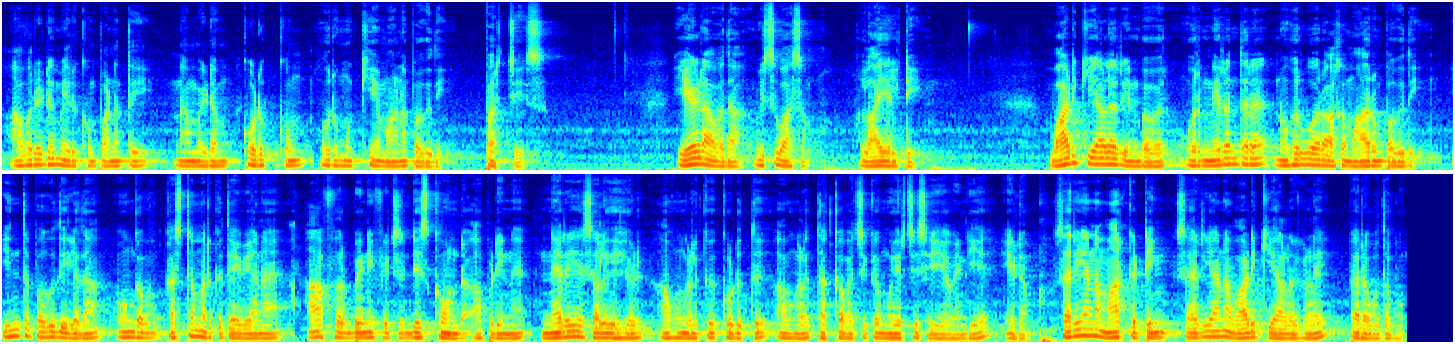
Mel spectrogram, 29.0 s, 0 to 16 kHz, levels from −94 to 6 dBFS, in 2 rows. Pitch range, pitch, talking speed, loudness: 95-110 Hz, 105 Hz, 95 wpm, -18 LUFS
